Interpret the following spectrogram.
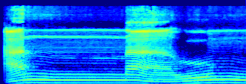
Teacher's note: mim sukun bertemu dengan huruf mim. Bacaan idgham mutamasilin atau idgham mimi ya. Mendeng mim ditandai mimnya ada tasdidnya.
